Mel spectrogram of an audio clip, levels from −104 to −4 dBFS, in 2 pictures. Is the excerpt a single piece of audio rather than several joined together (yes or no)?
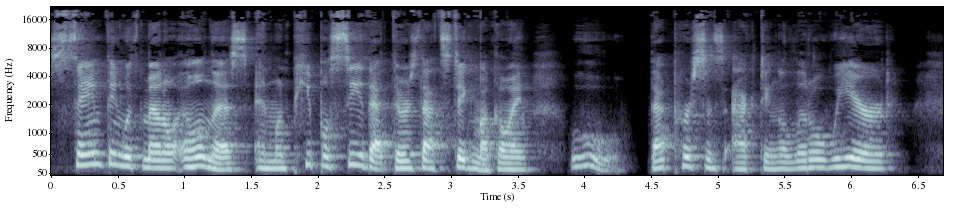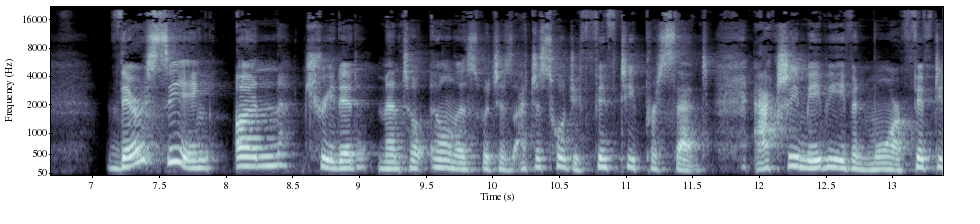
yes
